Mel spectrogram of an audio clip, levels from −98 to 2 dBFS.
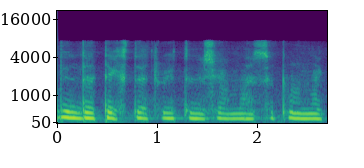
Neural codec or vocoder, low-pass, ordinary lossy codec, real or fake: codec, 16 kHz in and 24 kHz out, 1.1 kbps, FireRedTTS-2 codec; 7.2 kHz; none; fake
